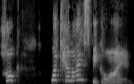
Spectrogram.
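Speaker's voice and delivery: put-on high, upset kid asking why; upset child. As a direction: protest like a left-out child. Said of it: "I said".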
